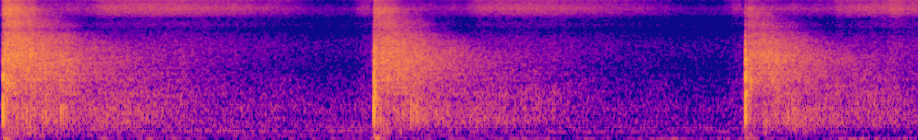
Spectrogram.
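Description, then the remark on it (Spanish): Three loud, sharp gunshots ring out alone at steady intervals about two seconds apart, each a sudden crack followed by a reverberant tail that fades into a dull background rumble. “que entonces viene, se lleva también a esta niña, oye tres disparos.”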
